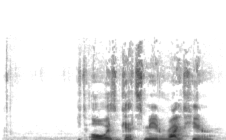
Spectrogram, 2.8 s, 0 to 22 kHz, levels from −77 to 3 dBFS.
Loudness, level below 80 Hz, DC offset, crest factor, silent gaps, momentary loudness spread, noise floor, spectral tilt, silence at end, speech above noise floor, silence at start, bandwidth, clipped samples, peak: -20 LUFS; -50 dBFS; under 0.1%; 20 dB; none; 8 LU; -59 dBFS; -4 dB/octave; 0.2 s; 40 dB; 0.95 s; 16.5 kHz; under 0.1%; -2 dBFS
